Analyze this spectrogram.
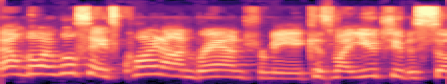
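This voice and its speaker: Talking at a very fast pace in an American accent, a woman sounds animated, with lively intonation and noticeable background noise. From Michigan, Battle Creek. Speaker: meteorologist. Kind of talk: casual chat.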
